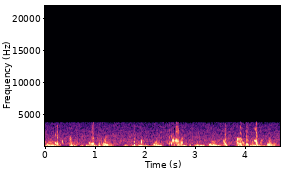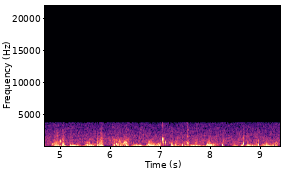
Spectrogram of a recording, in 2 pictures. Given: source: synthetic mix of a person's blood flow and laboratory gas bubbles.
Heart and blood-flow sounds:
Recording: Doppler ultrasound of blood flow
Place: precordium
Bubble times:
0.00-0.03 s: bubbles
0.16-0.40 s: bubbles
0.48-0.57 s: bubbles
0.85-1.32 s: bubbles
1.75-1.85 s: bubbles
1.89-1.98 s: bubbles
2.46-2.84 s: bubbles
3.55-3.66 s: bubbles
3.81-4.38 s: bubbles
4.83-5.11 s: bubbles
5.18-5.29 s: bubbles
5.71-5.89 s: bubbles
6.04-6.39 s: bubbles
6.93-7.15 s: bubbles
7.20-7.37 s: bubbles
7.41-7.62 s: bubbles
7.68-7.77 s: bubbles
8.22-8.30 s: bubbles
8.63-8.79 s: bubbles
8.88-9.02 s: bubbles
9.23-9.37 s: bubbles
From the record:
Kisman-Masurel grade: 243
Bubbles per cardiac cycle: several, 3 to 8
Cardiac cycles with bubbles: 100%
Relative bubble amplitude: loud (0.450 to 0.775)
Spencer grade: 3 (all of the cardiac periods contain showers or single bubble signals, but not dominating or overriding the cardiac motion signals)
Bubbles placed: only in the low amplitude regions of the cardiac cycle

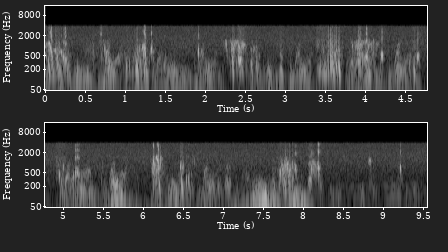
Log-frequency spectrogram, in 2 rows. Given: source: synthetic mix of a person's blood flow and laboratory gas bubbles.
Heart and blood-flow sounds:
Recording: Doppler ultrasound of blood flow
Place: precordium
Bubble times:
0.00-0.34 s: bubbles
0.67-0.78 s: bubbles
0.98-1.39 s: bubbles
1.89-1.95 s: bubbles
2.22-2.69 s: bubbles
2.92-2.99 s: bubbles
3.38-3.73 s: bubbles
3.79-4.25 s: bubbles
4.57-4.71 s: bubbles
4.91-5.04 s: bubbles
5.12-5.35 s: bubbles
6.09-6.25 s: bubbles
6.43-6.65 s: bubbles
6.91-7.22 s: bubbles
7.60-7.94 s: bubbles
8.04-8.26 s: bubbles
8.80-8.87 s: bubbles
9.17-9.25 s: bubbles
From the record:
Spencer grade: 3 (all of the cardiac periods contain showers or single bubble signals, but not dominating or overriding the cardiac motion signals)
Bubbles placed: only in the low amplitude regions of the cardiac cycle

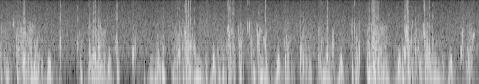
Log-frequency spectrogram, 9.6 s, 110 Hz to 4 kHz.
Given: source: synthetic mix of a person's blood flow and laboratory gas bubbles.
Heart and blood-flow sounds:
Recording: Doppler ultrasound of blood flow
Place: precordium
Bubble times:
0.00-0.87 s: bubbles
1.15-1.25 s: bubbles
1.53-1.67 s: bubbles
1.73-2.13 s: bubbles
2.29-2.40 s: bubbles
2.62-2.75 s: bubbles
3.10-3.33 s: bubbles
3.42-3.95 s: bubbles
4.10-4.18 s: bubbles
4.32-4.88 s: bubbles
4.92-5.38 s: bubbles
5.66-5.90 s: bubbles
5.97-6.25 s: bubbles
6.35-6.71 s: bubbles
7.01-7.21 s: bubbles
7.31-7.76 s: bubbles
8.03-8.91 s: bubbles
9.20-9.51 s: bubbles
From the record:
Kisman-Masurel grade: 343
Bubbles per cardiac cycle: rolling drumbeat, 9 or more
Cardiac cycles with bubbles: 100%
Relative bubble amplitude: loud (0.450 to 0.775)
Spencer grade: 3 (all of the cardiac periods contain showers or single bubble signals, but not dominating or overriding the cardiac motion signals)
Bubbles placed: only in the low amplitude regions of the cardiac cycle

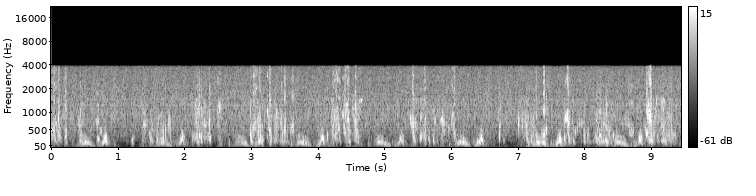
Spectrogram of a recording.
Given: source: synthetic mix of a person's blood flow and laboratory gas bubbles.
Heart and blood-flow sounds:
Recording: Doppler ultrasound of blood flow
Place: precordium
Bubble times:
0.00-0.27 s: bubbles
0.39-0.49 s: bubbles
0.67-0.78 s: bubbles
1.19-1.27 s: bubbles
1.35-1.84 s: bubbles
2.10-2.42 s: bubbles
2.49-2.58 s: bubbles
2.96-3.66 s: bubbles
4.11-4.69 s: bubbles
5.37-6.10 s: bubbles
6.70-6.85 s: bubbles
6.98-7.48 s: bubbles
7.67-8.76 s: bubbles
8.87-9.40 s: bubbles
9.45-9.47 s: bubbles
From the record:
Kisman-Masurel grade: 342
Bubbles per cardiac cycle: rolling drumbeat, 9 or more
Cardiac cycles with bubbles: 100%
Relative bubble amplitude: moderate (0.250 to 0.450)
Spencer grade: 3 (all of the cardiac periods contain showers or single bubble signals, but not dominating or overriding the cardiac motion signals)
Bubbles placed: only in the low amplitude regions of the cardiac cycle

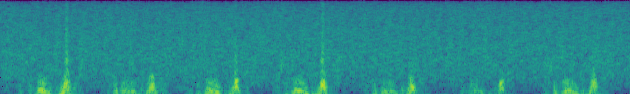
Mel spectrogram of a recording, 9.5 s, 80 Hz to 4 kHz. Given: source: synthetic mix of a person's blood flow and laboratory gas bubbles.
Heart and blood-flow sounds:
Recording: Doppler ultrasound of blood flow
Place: precordium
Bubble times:
no bubbles
From the record:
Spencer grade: 0 (complete lack of bubble signals)

